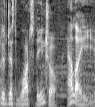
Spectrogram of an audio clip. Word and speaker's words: Allayi: Allayi is how you pronounce these guys.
